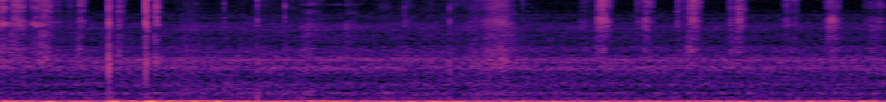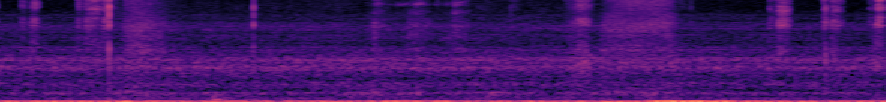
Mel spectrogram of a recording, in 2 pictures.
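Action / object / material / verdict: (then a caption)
scrape / painted polystyrene foam block / polystyrene foam / none. A metal palette knife or brush tip scrapes and rubs across a small, flat, palm-sized square of white styrofoam with rough torn edges and thick paint, held on a wooden table. Short, bright, scratchy strokes and soft rubbing repeat over a steady low hum. Two louder scrapes stand out near the start and the end.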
